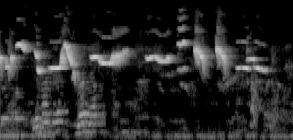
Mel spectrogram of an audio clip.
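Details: Oriental magpie-robin pouring out a rich, varied song of clear whistles, harsh slurs and quick downward sweeps in steady bursts, with faint low rumbling behind.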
